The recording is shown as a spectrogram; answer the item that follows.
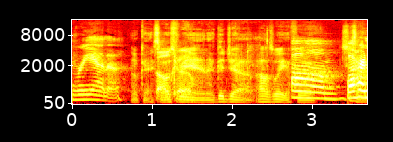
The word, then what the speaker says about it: Rihanna: look at you Betsy is it Rihanna or Rihanna when I'm certain say her name she says her name Rihanna okay good job her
